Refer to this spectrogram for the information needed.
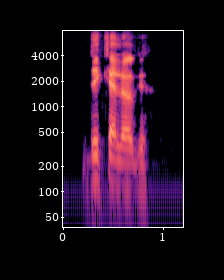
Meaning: alternative form of Décalogue
- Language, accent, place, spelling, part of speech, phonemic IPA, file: French, France, Lyon, décalogue, noun, /de.ka.lɔɡ/, LL-Q150 (fra)-décalogue.wav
